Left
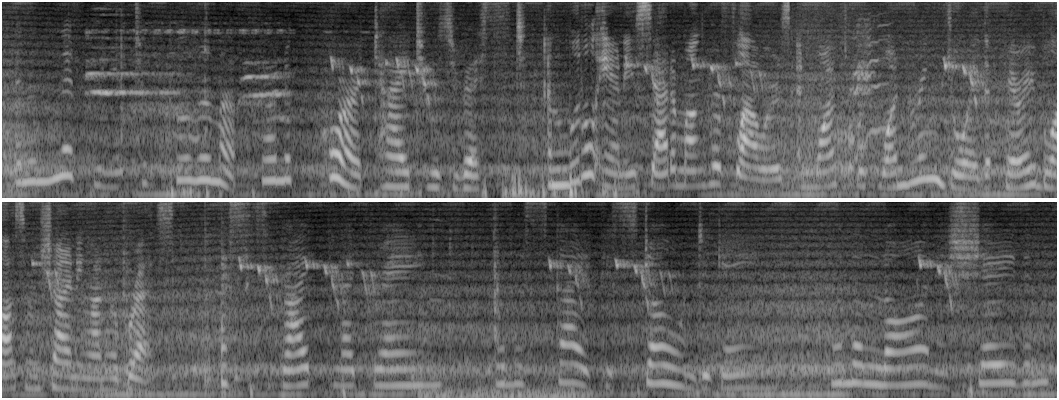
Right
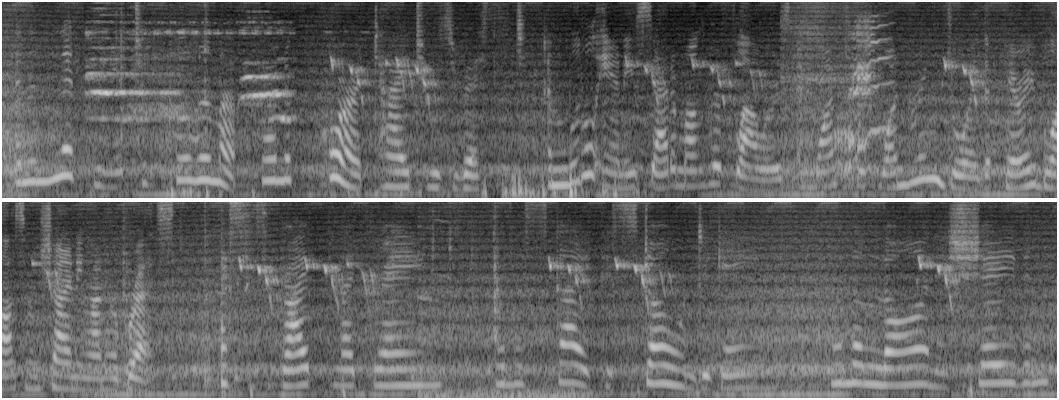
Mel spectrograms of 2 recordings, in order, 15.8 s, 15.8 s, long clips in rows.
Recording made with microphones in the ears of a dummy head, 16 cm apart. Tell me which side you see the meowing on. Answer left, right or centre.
right.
